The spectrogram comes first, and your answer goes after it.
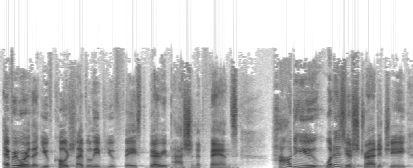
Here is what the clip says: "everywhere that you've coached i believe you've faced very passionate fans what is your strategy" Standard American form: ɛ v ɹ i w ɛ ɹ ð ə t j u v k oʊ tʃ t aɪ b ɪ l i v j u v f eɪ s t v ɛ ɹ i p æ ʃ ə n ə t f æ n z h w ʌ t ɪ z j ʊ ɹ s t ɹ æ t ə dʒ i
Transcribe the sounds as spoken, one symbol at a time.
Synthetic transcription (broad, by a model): ɛ v ɹ i w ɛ ɹ ð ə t j u v k oʊ tʃ t aɪ b ɪ l i v j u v f eɪ s t v ɛ ɹ i p æ ʃ ə n ə t f æ n z h w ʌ t ɪ z j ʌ ɹ s t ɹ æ t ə dʒ i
